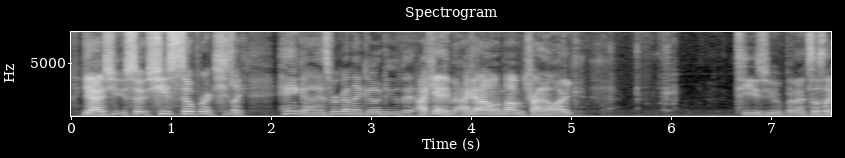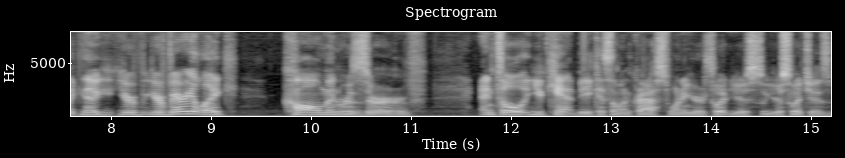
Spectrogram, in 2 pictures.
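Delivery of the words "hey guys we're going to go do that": friendly, cute, high customer service voice. Imitating the person being talked to, and how she greets people: cute customer service voice. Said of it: "It's your customer service voice".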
